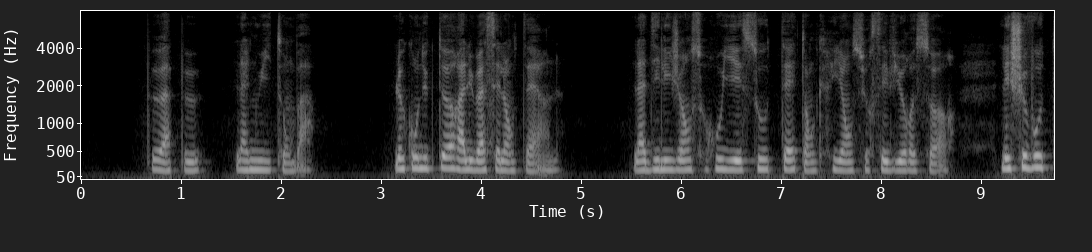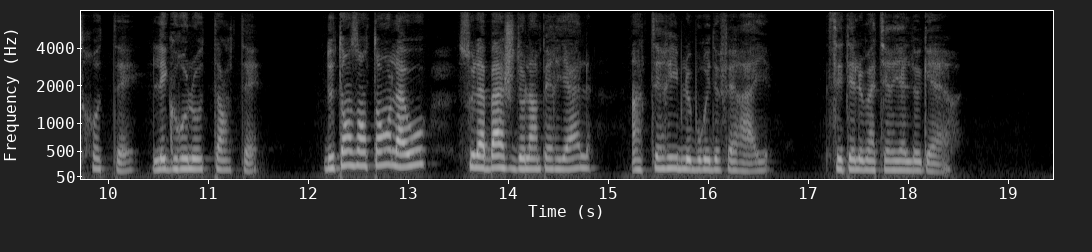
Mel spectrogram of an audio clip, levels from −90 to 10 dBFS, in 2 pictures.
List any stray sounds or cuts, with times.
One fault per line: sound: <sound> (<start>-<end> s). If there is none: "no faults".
no faults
